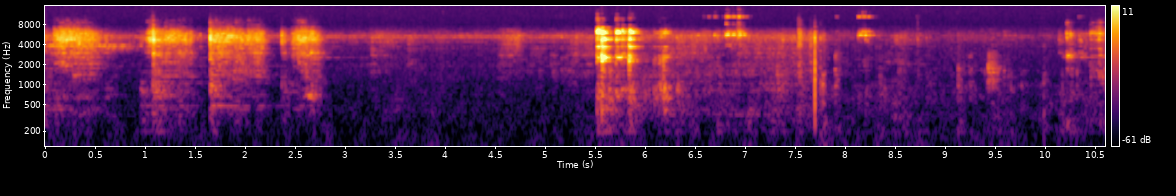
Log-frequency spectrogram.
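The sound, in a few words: stirring millet payasam in a pot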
